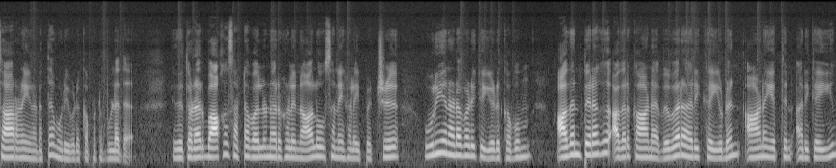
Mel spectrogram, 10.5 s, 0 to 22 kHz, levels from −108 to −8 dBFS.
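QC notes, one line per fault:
Nothing stood out on listening to this speech recording.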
